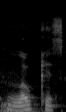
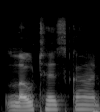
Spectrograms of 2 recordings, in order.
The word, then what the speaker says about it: Locust God: deck works it's not it's like about to pronounce it as lotus god but it's not lotus it's locus because obviously it's the god not the land so all right reeves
